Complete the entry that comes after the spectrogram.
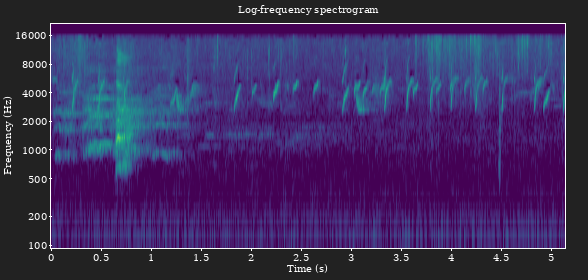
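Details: Newly hatched white, black-tailed bantam chicks walking about; thin high peeps that rise then fall, repeated rapidly from several chicks, with one louder harsh note near the start over a low steady hum.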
